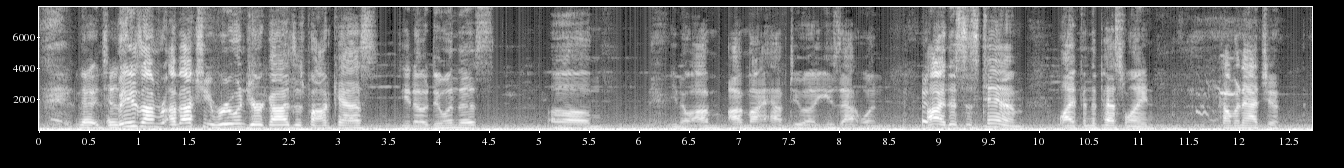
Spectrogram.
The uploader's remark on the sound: On the road to sunny Orlando Florida and decided to record a roadcast.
